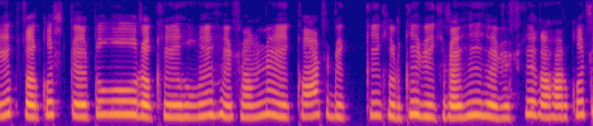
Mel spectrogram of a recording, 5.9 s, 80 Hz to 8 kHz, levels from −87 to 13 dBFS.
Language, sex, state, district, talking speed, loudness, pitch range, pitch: Hindi, female, Maharashtra, Mumbai Suburban, 200 wpm, -17 LUFS, 235-275 Hz, 250 Hz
